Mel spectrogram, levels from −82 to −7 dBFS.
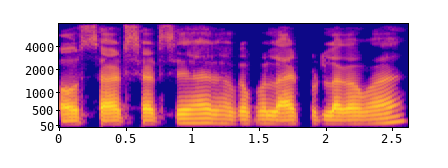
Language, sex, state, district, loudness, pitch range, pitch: Hindi, male, Bihar, Jahanabad, -16 LUFS, 105-125 Hz, 110 Hz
